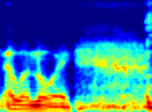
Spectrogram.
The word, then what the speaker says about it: Illinois: Don't say Illinois, nigga. The S is silent. It's Illinois.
